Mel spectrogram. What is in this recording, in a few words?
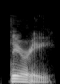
"bleary", American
